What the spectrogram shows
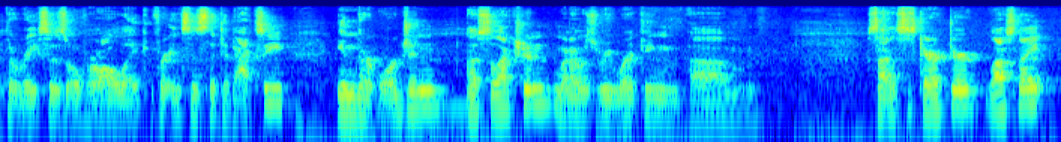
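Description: A man's voice: medium pitch, darkish tone. Rambling man in an echoey room. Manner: rambling, full of fillers and restarts. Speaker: podcast host. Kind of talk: casual chat about a tabletop game. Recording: echoey room with faint noise.

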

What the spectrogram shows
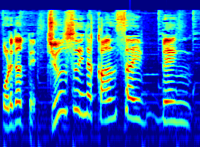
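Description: A man from Mie co-hosting a podcast in casual chat, animated and laughing as he complains. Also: very high-pitched, takes it slowly, faint music behind. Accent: Kansai-leaning Mie dialect. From Mie, Japan. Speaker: podcast co-host.

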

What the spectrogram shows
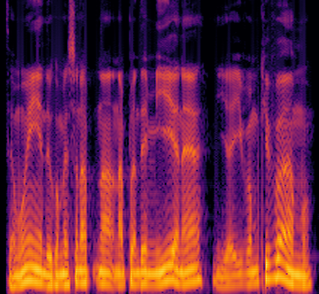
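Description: A man's voice: lowish voice, normal speed, gravelly, darkish tone, no room sound, studio quality. A man with a Brazilian Portuguese accent hosting a podcast, chatting casually and informally with slang. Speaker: podcast host. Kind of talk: casual interview chat.

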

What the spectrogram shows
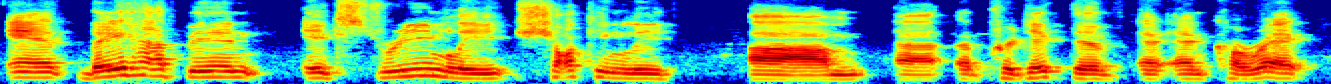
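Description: A man's voice: a little high, takes it slowly. A man speaking as a guest on a panel discussion, casual and hesitant, with many fillers and restarts. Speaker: guest commentator.

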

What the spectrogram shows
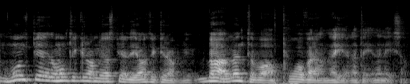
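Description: Animated man telling stories with lively pitch. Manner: animated storyteller, laughs often. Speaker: podcast co-host. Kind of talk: casual chat.

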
